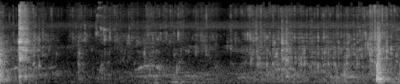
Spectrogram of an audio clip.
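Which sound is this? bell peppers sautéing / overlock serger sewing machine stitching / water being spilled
water being spilled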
